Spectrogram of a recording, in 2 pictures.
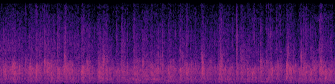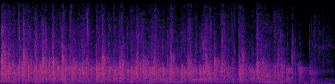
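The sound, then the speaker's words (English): An audience on their feet claps their hands to thank God for his goodness, in sustained, dense applause, many overlapping claps forming a steady wash of sound that fades slightly at the end. “Clap your hands. Clap your hands. And thank God for his goodness.”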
